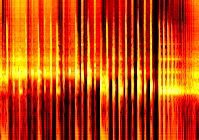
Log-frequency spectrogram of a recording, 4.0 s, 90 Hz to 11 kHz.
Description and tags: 20140306 attackloop 120BPM 4 4 23rd century loop3f
This is a variation of 20140306_attackloop_120BPM_4/4_23rd_century_loop1 and is a loop created with the Waldorf Attack VST Drum Synth. The kit used was 23rd century Kit and the loop was created using Cubase 7.5. The following plugins were used to process the signal: AnarchRhythms, StepFilter, Guitar Rig 5 and iZotome Ozone 5. The different variants gradually change to more an more deep frequencies. 8 variations are labelled form a till h. Everything is at 120 bpm and measure 4/4. Enjoy!
drumloop, rhythmic, beat, electro, loop, granular, electronic, dance, 120BPM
